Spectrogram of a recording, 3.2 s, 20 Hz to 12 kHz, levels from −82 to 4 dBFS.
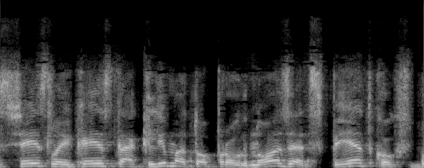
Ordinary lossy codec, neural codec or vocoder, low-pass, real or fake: AAC, 48 kbps; none; 10.8 kHz; real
